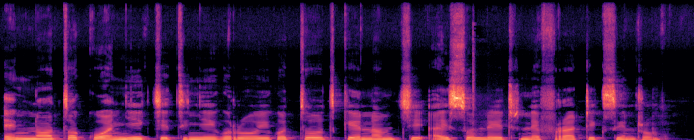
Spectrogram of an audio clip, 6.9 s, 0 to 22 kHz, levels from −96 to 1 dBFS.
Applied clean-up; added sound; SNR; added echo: neural mask model DeepFilterNet 3.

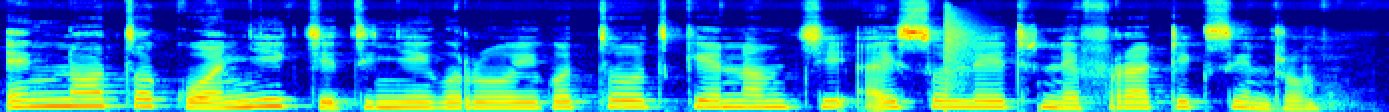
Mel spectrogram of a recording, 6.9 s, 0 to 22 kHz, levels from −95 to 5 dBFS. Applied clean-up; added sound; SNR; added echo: none; Gunshot, gunfire; 15 dB; none.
